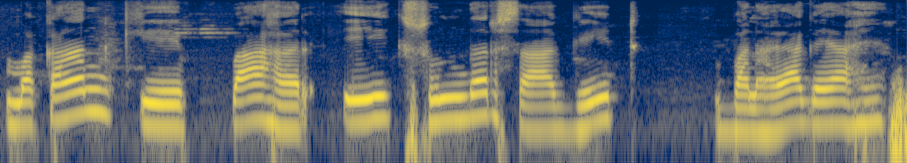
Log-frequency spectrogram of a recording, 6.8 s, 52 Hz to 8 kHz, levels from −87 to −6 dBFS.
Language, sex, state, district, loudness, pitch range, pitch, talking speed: Hindi, male, Uttar Pradesh, Varanasi, -16 LUFS, 155-195 Hz, 175 Hz, 90 wpm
